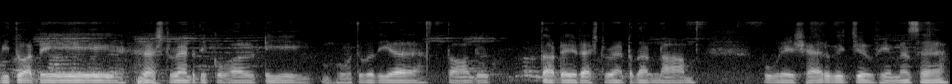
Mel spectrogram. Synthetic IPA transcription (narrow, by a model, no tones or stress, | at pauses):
ʋiːt̪ʊaːɖeː | ɾɛːsʈuːɾɛ̃ːɳʈd̪iːkwaːlʈiːbɔːt̪ʋəd̪ijaːɛt̪ãːd͡ʒoː | t̪ʊaːɖeːɾɛːsʈuːɾɛ̃ːɳʈd̪aːnaːm | puːɾeːʃɛːəɾʋɪt͡ʃpʰeːməsɦɛː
